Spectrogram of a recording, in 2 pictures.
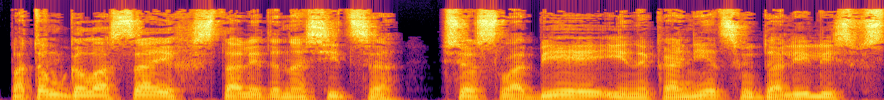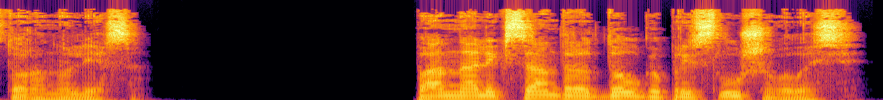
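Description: A man narrating a historical novel as an audiobook, measured and expressive. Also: on the low side.

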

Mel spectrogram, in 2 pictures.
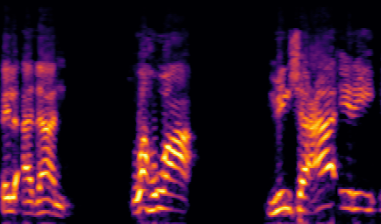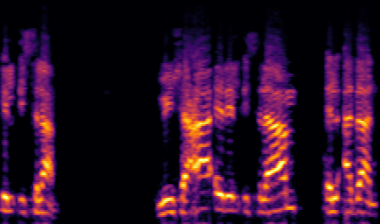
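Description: A man's voice: high voice, pushed and bright. A man giving an explanatory religious lesson, addressing listeners as brothers and repeating key phrases for emphasis. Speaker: religious teacher.

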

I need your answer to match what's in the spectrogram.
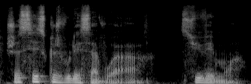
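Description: A man voicing a cold, powerful old cardinal who speaks low, hushed and measured in a storybook reading. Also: big pitch swings, vocal fry, breathy edge, full character voice. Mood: cool, guarded.

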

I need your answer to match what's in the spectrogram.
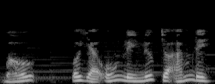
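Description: Guy putting on a young mom voice, high, soft and pleading, husky dull lo-fi sound, faint music behind. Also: animated, a little fast. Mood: gentle. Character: young woman, a guilt-ridden new mother.

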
